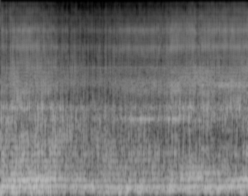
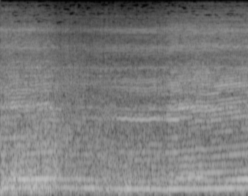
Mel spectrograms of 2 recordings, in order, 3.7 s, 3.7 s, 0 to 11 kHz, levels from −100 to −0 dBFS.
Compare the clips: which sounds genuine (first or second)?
second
